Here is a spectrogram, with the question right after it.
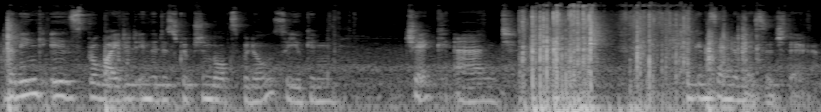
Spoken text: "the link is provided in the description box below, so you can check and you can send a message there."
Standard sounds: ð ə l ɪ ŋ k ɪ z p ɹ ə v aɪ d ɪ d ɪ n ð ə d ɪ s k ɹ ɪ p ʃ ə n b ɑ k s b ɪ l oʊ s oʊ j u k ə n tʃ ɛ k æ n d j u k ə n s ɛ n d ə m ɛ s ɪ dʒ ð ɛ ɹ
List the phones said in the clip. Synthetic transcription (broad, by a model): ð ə l ɪ ŋ k ɪ z p ɹ ə v aɪ d ɪ d ɪ n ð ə d ɪ s k ɹ ɪ p ʃ ə n b ɑ k s b ɪ l oʊ s oʊ j u k ə n tʃ ɛ k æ n d j u k ə n s ɛ n d ə m ɛ s ɪ dʒ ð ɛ ɹ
